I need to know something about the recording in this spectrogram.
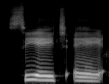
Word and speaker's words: Chanukah: CHANKAH. Hanukkah. Yes. Yes. Yes. You need to maximize the phlegm. It has to be the CH, I will not not the H.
